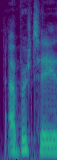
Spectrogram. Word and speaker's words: Abertay: You've received an honorary doctorate by University of Edinburgh, 3 honorary degrees from Aberdeen, Glasgow, and if I pronounce it right, Abertay is in Dundee, yeah, and Stirling.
